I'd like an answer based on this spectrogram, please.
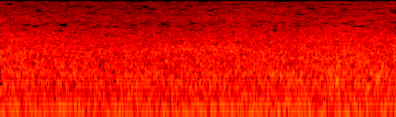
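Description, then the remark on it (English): A steady wash of ocean surf, soft and even throughout, with no distinct individual crashes, a constant hiss-like roar of waves on a shore with no voices present. “And the waves keep crashing.”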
